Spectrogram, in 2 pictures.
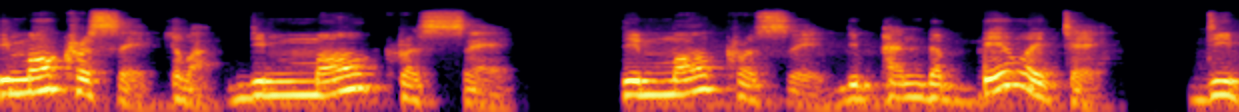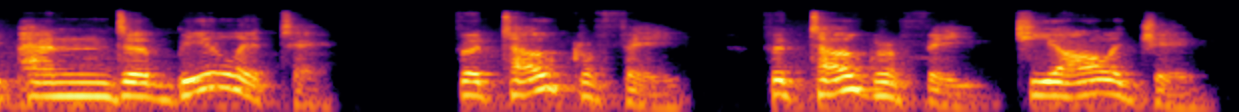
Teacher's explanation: jadi ini yang disebut dengan penekanan pada suku kata tiga terakhir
